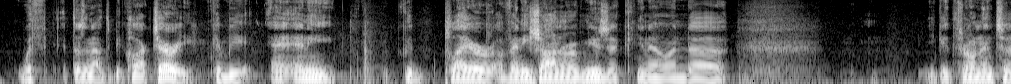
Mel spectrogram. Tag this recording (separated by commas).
Speech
